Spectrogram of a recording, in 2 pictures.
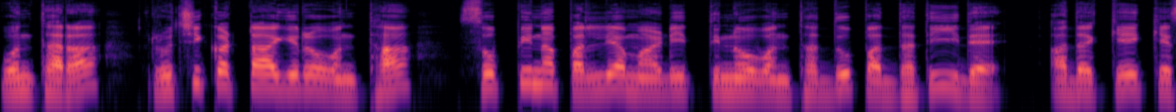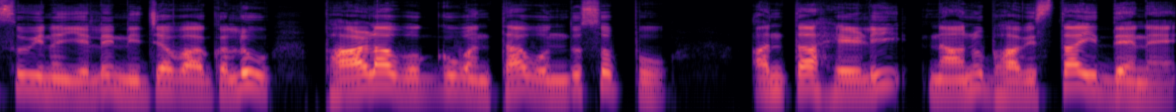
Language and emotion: Kannada, neutral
